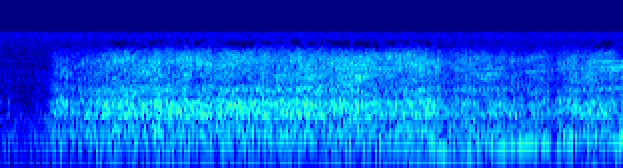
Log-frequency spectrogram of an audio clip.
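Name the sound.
engines firing up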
